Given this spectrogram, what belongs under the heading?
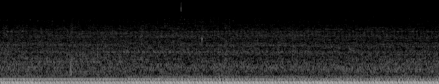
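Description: MINI Cooper S Countryman idles through its dual chrome tailpipes, giving a steady, even low rumble that holds at constant loudness throughout with no talking.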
